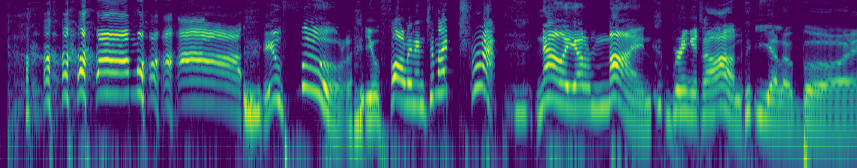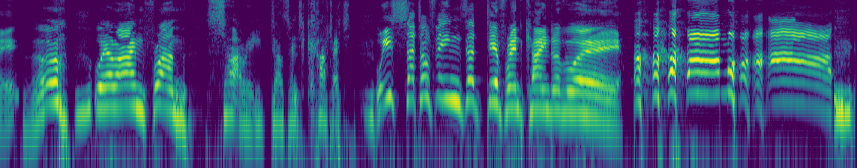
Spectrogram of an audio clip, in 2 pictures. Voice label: VILLAIN - Over the top Vaudville, cartoon; animation

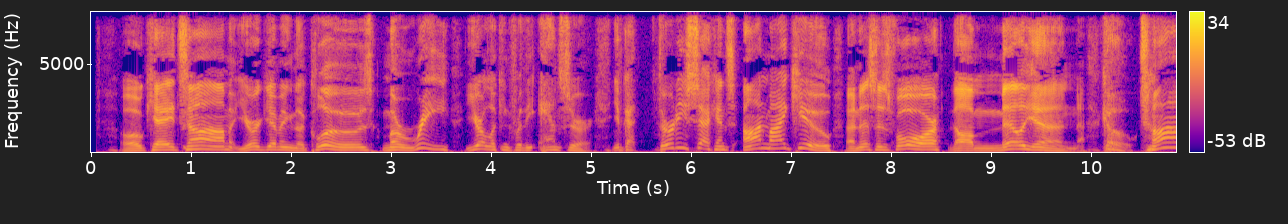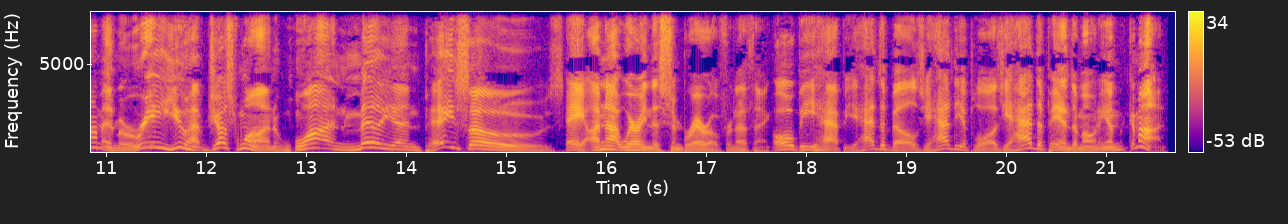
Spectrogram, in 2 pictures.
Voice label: Game Show Host; commercials

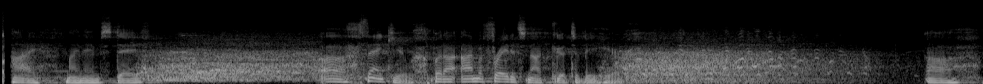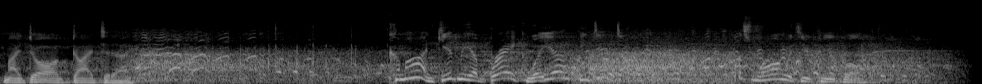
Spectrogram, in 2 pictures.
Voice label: COMIC Deadpan, commercials

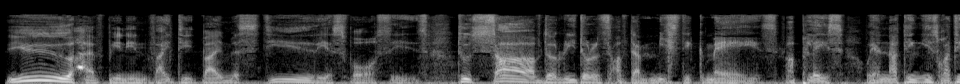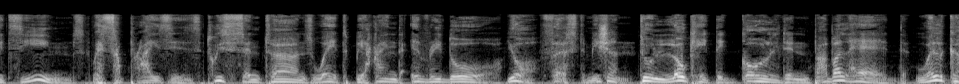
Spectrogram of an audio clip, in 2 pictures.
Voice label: Ancient Narrator, Asian & Mysterious; animation

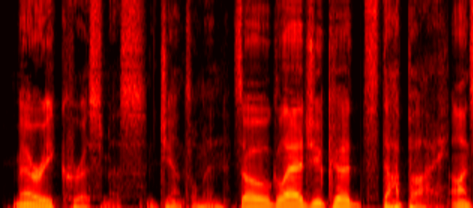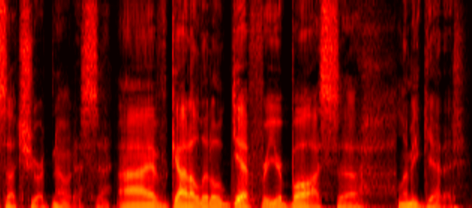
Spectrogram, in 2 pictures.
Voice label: HERO Downtrodden; animation

